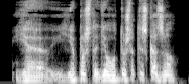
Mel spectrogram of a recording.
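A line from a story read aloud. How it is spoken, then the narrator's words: Muttering. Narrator (Russian): пробормотал он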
